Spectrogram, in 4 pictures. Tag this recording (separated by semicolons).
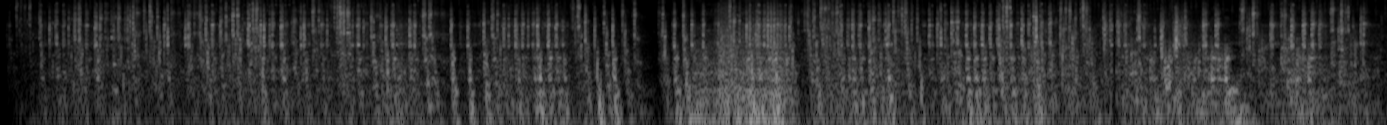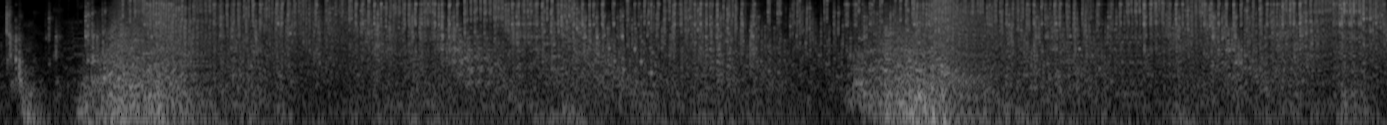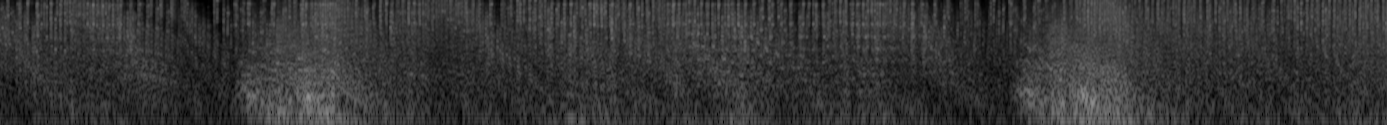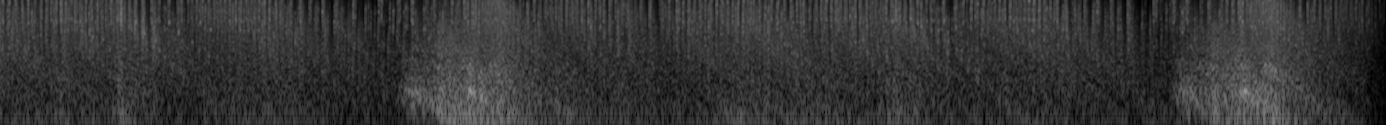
distorted; weird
